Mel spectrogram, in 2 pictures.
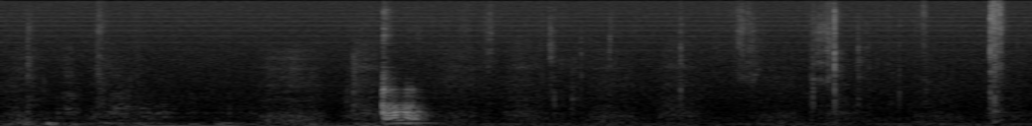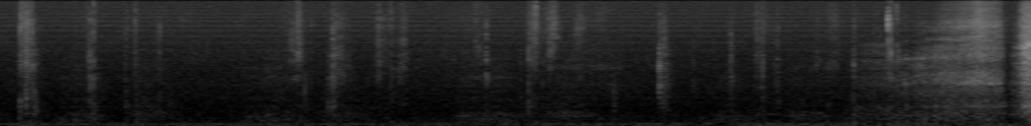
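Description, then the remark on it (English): Playing cards being shuffled: quiet, irregular crisp clicks and riffles continue throughout, with a louder thump early on and a burst of rustling near the end. No one speaks. “Right now I'm on Facebook and shuffling cards.”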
